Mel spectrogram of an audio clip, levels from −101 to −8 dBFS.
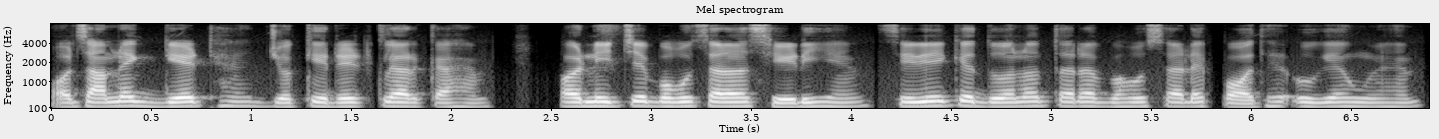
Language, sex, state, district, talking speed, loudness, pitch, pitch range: Hindi, male, Jharkhand, Palamu, 225 wpm, -18 LUFS, 145 Hz, 140-150 Hz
